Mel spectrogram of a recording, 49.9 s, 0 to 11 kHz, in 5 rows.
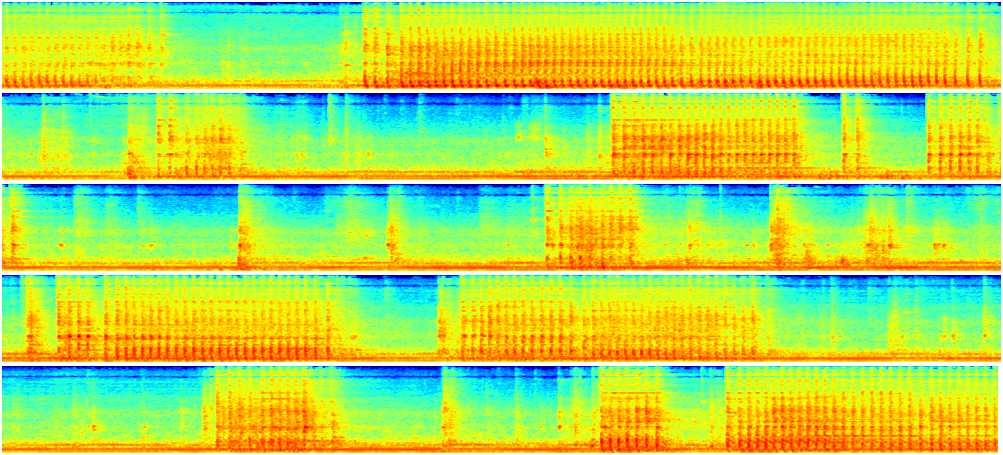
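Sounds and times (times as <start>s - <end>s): jackhammer hammering: 0.0s - 1.8s, 3.4s - 10.2s, 16.1s - 20.4s, 30.2s - 33.7s, 34.3s - 37.9s, 42.0s - 43.6s, 45.8s - 49.9s.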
